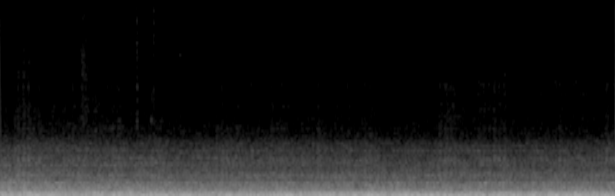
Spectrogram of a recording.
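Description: A truck drives past nearby.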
